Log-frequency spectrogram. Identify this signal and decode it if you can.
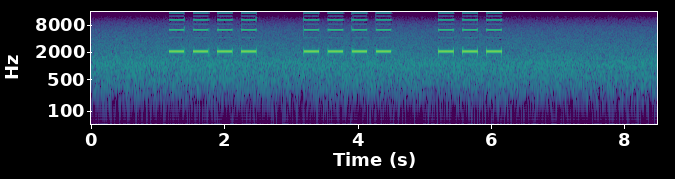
Beep code, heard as beeps from a small speaker, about 2100 Hz. 4-4-3. In Phoenix BIOS tables: maths coprocessor failure.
